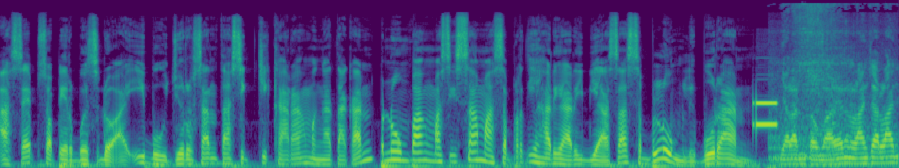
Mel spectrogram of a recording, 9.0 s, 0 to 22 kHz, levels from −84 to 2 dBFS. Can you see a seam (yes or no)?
no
